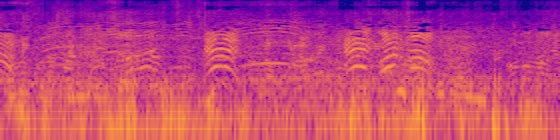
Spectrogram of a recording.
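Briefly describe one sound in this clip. A crowd of men and women chatter loudly close by, outdoors.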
